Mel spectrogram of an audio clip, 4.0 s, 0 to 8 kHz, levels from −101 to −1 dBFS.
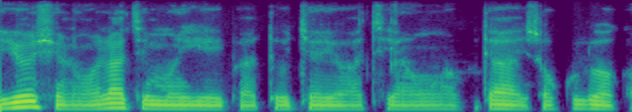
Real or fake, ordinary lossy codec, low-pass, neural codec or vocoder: real; Opus, 32 kbps; 7.2 kHz; none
